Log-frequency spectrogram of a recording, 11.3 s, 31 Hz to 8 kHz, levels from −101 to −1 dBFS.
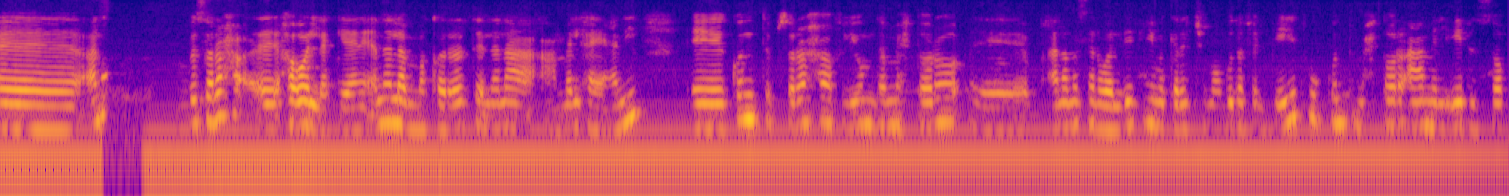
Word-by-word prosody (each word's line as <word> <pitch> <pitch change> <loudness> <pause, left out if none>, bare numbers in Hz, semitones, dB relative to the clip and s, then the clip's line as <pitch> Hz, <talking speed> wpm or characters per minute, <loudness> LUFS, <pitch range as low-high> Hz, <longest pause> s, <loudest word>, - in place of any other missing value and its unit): آآ 205 -2 +5
أنا 295 - 0 0.6
بصراحة 265 +4 +3
آآ 210 0 +1
هاقول 225 -2 +8
لك 100 -1 -6
يعني 95 +1 -1
أنا 245 0 +4
لمّا 100 -1 -3
قررت 100 +1 0
إن 110 -2 -3
أنا 105 +1 -2
أعملها 100 +1 -3
يعني، 95 +1 0 0.4
آآ 210 0 +4
كنت 270 +3 +3
بصراحة 240 +2 -1
في - - -13
اليوم 115 +2 -2
ده 110 0 -5
محتارة 110 +1 -2
آآ 95 -1 -5 0.2
أنا 215 - 0
مثلًا 220 -1 -3
والدتي 120 - +1
ما 110 - -2
كانتش 100 -1 -4
موجودة 100 +1 -4
في 105 0 -11
البيت، 100 0 -2
وكنت 120 +3 -3
محتارة 110 - -4
أعمل 220 -1 0
إيه 215 +1 0
بالضبط 105 +1 -5
110 Hz, 185 wpm, -28 LUFS, -, 0.6 s, هاقول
